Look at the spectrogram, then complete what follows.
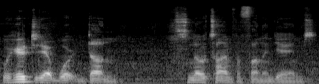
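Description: A man acts out a no-nonsense drug dealer in an audio drama. His voice is low and gruff, his delivery dry and dismissive, over faint vehicle noise. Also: moderate pace, close to an everyday voice. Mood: stern.

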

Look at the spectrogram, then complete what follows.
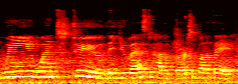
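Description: Young woman from Mexico, student presenter, earnest and anecdotal; far camera, echoey classroom, steady hiss. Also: medium pitch, unhurried. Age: young adult. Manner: earnest, anecdotal, light humor. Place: classroom at a lectern.

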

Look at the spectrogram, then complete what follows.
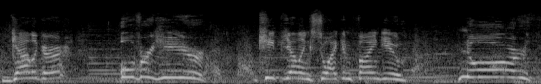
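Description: An excitable boy adventurer from an audiobook story, acted out by a man. His voice is pushed high above the narration, urgent and exclaiming. Music plays clearly behind him. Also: takes it slowly. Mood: desperate shouting.

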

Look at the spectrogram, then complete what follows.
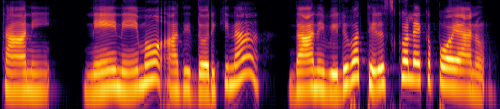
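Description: A woman voicing a wronged young village wife in a story, polite and pleading but quietly determined. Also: medium pitch, measured pace, clean tone, no room sound, clean studio sound, lightly acted. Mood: meek, persuasive. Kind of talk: dramatised story acting.

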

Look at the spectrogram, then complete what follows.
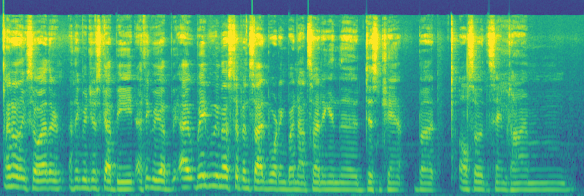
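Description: A man with a slightly high voice chats casually over a game with a partner. His talk is slangy, and he likes to repeat a phrase to drive it home. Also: level tone, fast talker, few pauses. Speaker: podcast co-host and card game player.

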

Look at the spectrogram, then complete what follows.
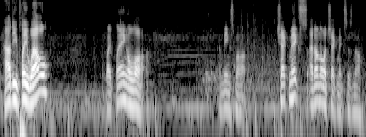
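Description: A man's voice: medium pitch, animated, a little slow, pauses often, soft background music. A man with an English accent chatting casually with his viewers while he plays a game, answering their questions and often calling them "dude". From England. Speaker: game streamer. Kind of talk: casual live-stream chat while gaming.

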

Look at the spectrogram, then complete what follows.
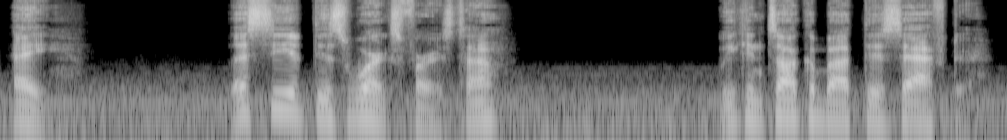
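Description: A man voices a loyal teenage hero with a medium-pitched voice. He sounds casual and slangy, supporting a friend in audio drama style, over faint background ambience. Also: measured pace, a little hiss or hum, close to an everyday voice. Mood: sincere, encouraging.

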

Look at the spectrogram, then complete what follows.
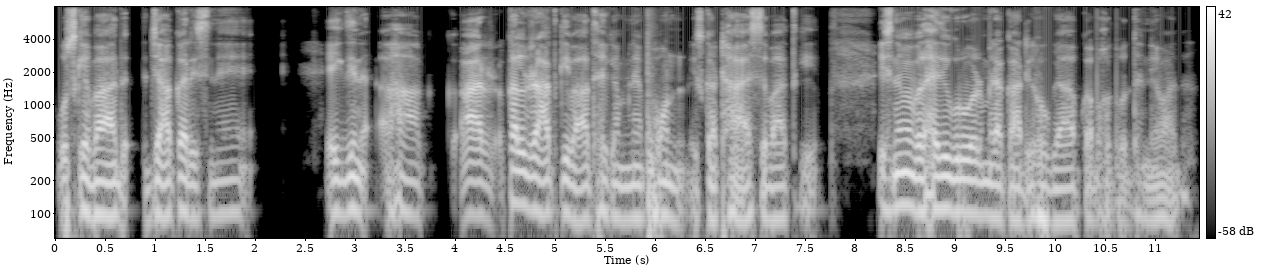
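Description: Deep, gravelly man, husky guru. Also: mellow, no room sound, studio quality. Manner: emphatic, repetitive, rhetorical questions. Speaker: tantric guru. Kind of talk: spoken introduction and explanation to followers.

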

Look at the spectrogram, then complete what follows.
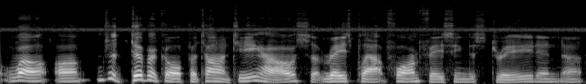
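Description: A man in his sixties telling a rambling, improvised story in a theatrical, halting way, full of digressions and pauses. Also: medium pitch. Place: outdoors under cover among greenery. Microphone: phone at arm's length.

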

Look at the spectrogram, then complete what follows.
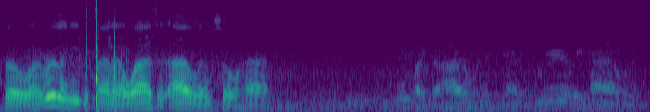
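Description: A man's voice: mid-range voice, normal speed, a little mellow. A man talking casually and folksily, thinking aloud as he works on a repair outdoors, on a camera mic at changing distance. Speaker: DIY mechanic vlogger. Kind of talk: casual hands-on repair vlog. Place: outdoors on a residential driveway. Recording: noisy outdoor camera audio.

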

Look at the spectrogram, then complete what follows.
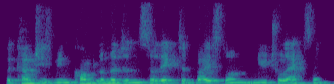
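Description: A man's voice: fairly low pitch, moderate pace, dark tone. A middle-aged man with a South African accent, speaking emphatically on a webinar panel with frequent restarts, over a video call. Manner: emphatic, repeats words while restarting. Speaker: outsourcing panelist. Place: home office, video call. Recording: echoey room, dull lo-fi call audio.

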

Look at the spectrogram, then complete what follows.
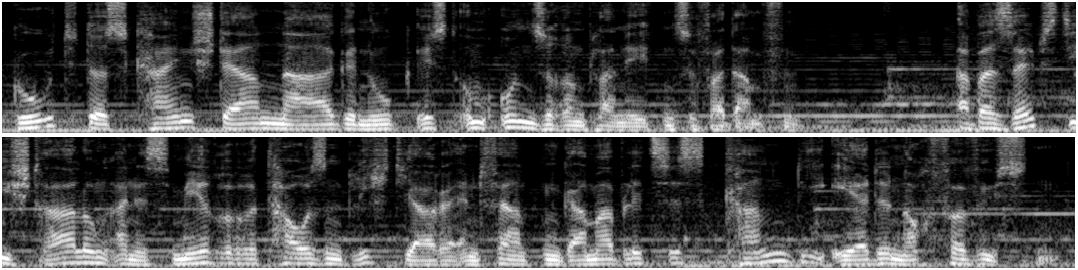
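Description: A man reads scripted documentary narration in a measured, dramatic manner. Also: lowish voice, music in the background.

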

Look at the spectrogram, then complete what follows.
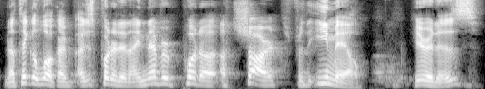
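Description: A middle-aged man teaching a daily Talmud class, reading emails aloud with lively asides to the room and Hebrew and Yiddish terms. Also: fairly high pitch, fairly quick. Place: large study hall with wood paneling.

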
